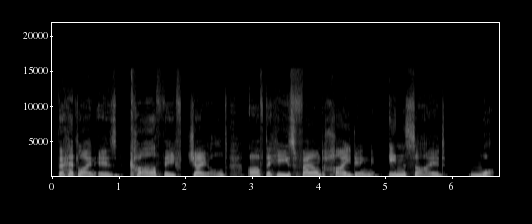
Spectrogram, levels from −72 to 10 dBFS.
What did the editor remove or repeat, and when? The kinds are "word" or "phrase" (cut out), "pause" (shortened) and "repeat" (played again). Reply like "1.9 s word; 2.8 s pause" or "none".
1.1 s pause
